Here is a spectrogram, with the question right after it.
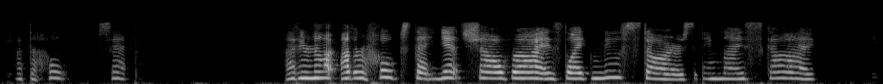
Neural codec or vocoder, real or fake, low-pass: codec, 24 kHz, 0.9 kbps, WavTokenizer, medium music audio release; fake; 7.2 kHz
